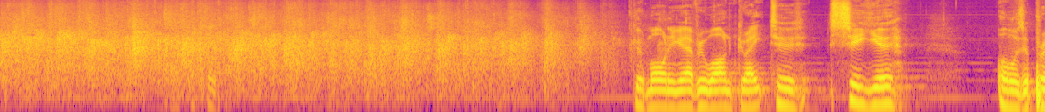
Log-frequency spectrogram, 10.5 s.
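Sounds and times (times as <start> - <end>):
congregation applause welcoming a speaker: 0.0 - 6.9
speech: 6.3 - 9.1, 10.0 - 10.4.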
